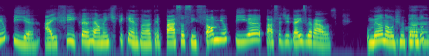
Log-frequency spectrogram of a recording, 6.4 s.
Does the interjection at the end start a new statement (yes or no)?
no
